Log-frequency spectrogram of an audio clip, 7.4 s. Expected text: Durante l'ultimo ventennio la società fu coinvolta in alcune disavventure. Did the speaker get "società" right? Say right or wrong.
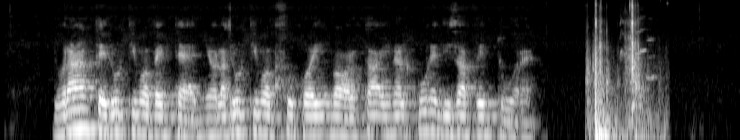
wrong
